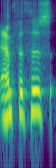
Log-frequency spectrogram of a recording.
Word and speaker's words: emphasis: They put a lot of emphasis. See, I did it again. Emphasis. There, it's not such a hard word. No, but on one player. But you're putting the emphasis on the wrong syllable.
